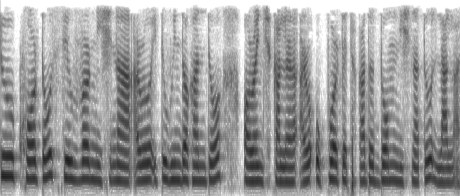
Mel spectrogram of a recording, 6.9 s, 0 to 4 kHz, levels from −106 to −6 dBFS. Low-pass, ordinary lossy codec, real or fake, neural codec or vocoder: 3.6 kHz; MP3, 32 kbps; fake; codec, 16 kHz, 4 kbps, FunCodec, trained on Chinese and English, 50 frames a second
